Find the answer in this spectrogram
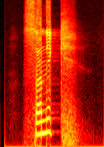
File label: "ant", Akateko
